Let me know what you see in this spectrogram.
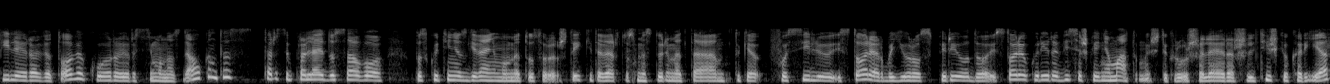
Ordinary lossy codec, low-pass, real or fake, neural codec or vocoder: MP3, 48 kbps; 5.4 kHz; real; none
